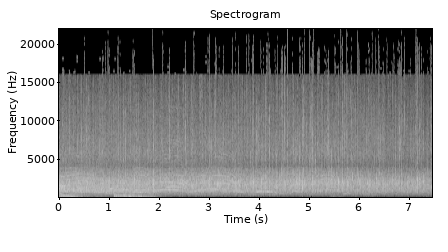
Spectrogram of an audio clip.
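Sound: audience clapping hands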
